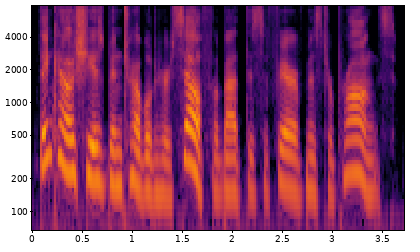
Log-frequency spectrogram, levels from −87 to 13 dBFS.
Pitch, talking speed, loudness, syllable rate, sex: 185 Hz, 210 wpm, -18 LUFS, 4.8 syllables/s, female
